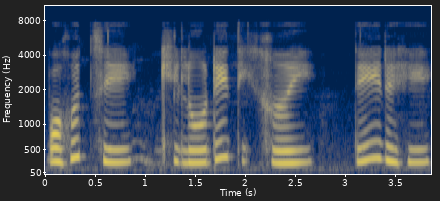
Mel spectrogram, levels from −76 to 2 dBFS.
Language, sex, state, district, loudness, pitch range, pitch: Hindi, female, Himachal Pradesh, Shimla, -16 LUFS, 250-285 Hz, 265 Hz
